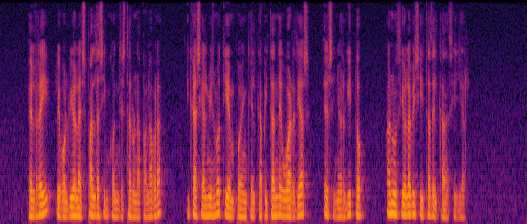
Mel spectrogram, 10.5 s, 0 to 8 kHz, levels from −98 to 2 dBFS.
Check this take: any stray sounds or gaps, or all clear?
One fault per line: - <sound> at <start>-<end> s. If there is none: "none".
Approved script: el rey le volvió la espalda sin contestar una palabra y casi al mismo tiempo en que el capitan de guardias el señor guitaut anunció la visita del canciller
none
